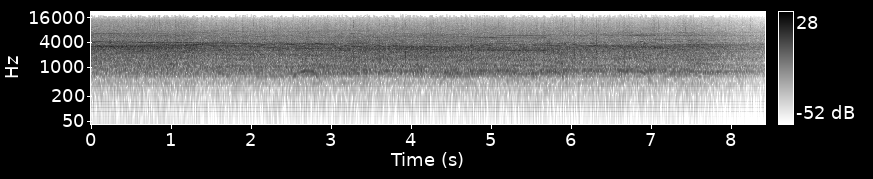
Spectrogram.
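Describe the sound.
Dense, continuous applause for a voice actor being introduced, a steady wash of clapping that holds for about eight seconds before fading at the close.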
